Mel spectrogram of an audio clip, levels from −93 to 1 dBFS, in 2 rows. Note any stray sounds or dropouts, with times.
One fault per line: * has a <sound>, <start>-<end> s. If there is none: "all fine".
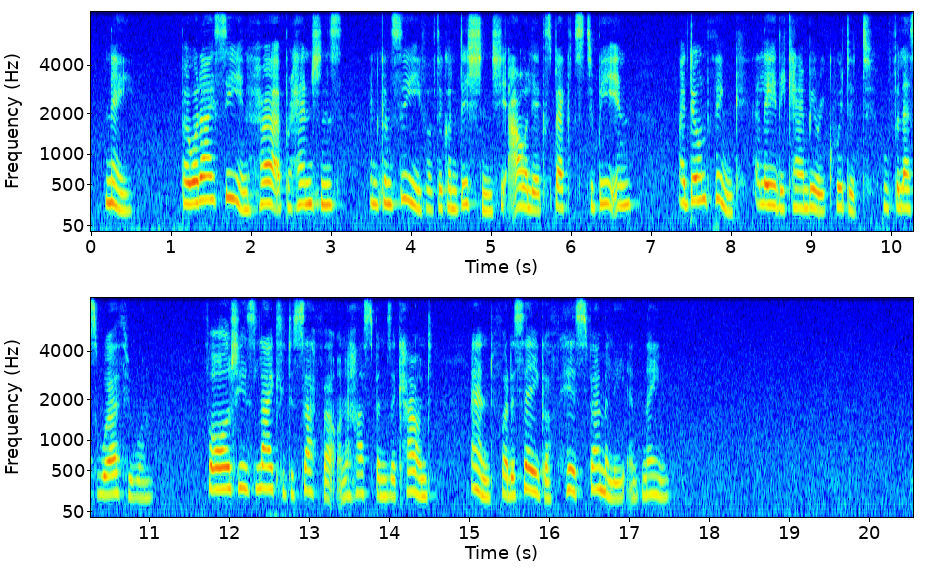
all fine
